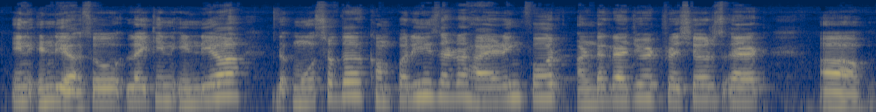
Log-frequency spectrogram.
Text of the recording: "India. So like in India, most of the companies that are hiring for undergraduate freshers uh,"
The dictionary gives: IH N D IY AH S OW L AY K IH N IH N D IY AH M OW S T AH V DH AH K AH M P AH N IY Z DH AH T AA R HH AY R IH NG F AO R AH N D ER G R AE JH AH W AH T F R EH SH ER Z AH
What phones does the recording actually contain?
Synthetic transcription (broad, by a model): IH N D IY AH S OW L AY K IH N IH N D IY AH M OW S T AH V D AH K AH M P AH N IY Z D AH T AA R HH AY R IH NG F AO R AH N D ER G R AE JH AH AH T P R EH SH ER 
